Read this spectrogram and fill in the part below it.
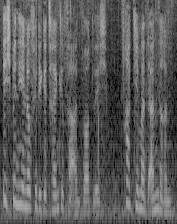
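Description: A woman's voice: mid-range voice, lively intonation, fairly quick, mellow, slight background noise, close to an everyday voice. An actress voicing a brusque female tavern worker in a game, curt and dismissive.

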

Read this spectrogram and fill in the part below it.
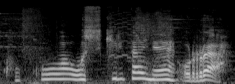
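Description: A man giving casual video game commentary, chatty and jokey, reacting out loud with exclamations. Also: extremely high pitch, a little slow, soft background music. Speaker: game streamer.

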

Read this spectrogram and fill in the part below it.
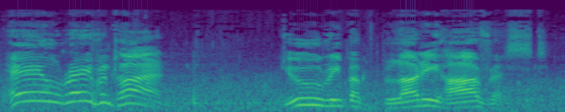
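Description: Forceful, booming Norse warlord. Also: male voice, wildly swooping pitch, takes it slowly, a little hiss or hum, full character voice. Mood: hearty, proud. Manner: declamatory. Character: booming, proud Norse warlord, a king's uncle. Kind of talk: dramatic video game acting.

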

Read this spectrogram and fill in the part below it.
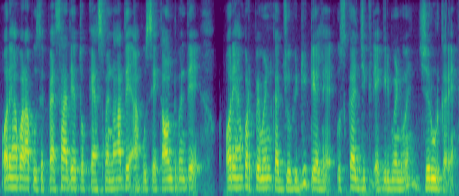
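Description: A man in his thirties talks as an instructive video host, explaining things step by step. His voice is mid-pitched and husky, with little melodic movement, and he often circles back over his phrases. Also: flat delivery, fast talker, darkish tone. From India. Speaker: legal advice video host. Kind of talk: explanatory legal advice to camera. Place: small office room, indoors.

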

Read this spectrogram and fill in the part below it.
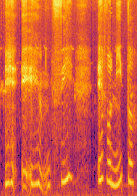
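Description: A woman's voice: sits high, slow, fairly bright tone, a little hiss or hum. A female performer playing a shy, sweet little girl in a radio drama, hesitant and innocent. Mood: shy, wistful.

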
